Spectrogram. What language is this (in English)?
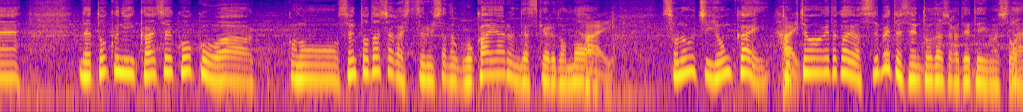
Japanese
